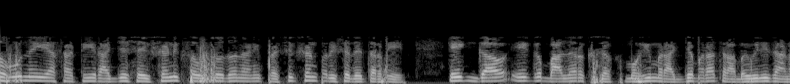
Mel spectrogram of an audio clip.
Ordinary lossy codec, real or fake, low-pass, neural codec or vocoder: none; real; 3.6 kHz; none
